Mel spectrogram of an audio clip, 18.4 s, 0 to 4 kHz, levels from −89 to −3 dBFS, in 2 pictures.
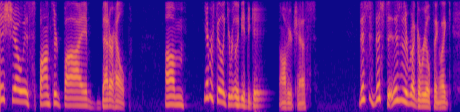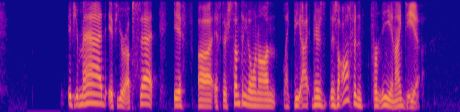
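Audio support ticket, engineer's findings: Fading buzz after "you really need to" at 5.08 s, decaying to about 0.13 s of silence, audio resuming at 5.59 s on "off your chest" with roughly half a second lost. Long network dropout, likely; receiver concealment extends the last sound before going quiet. Band-limited to 4 kHz by the G.711 A-law call path.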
